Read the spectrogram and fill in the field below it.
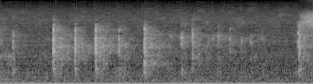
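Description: Several quick keystrokes on a computer keyboard come in a short, uneven burst, close and fairly quiet over a steady low hum, with no talking.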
